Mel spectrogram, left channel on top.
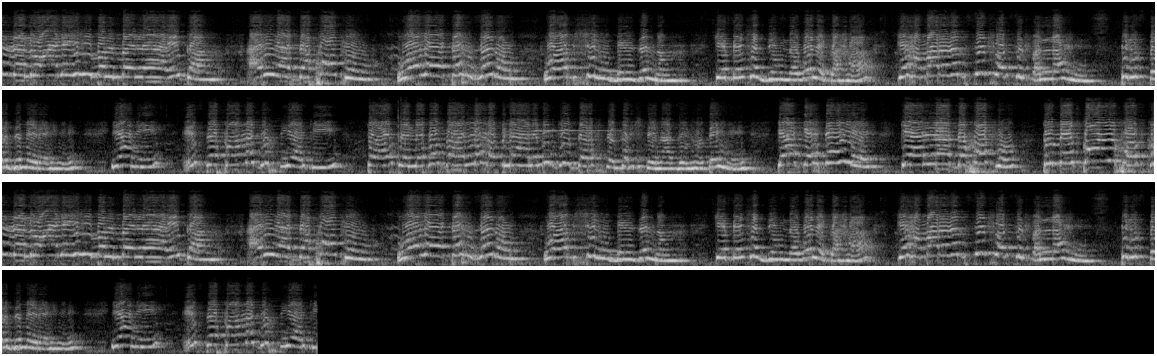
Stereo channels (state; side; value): drops out; right; at 14.7 s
